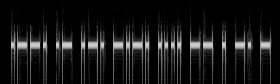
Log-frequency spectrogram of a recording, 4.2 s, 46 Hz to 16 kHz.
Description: Morse code, heard as a keyed tone, about 25 wpm, 700 Hz. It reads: PARCHMENT
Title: A Sound Of Thunder 25wpm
